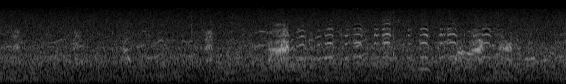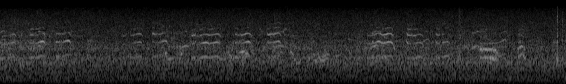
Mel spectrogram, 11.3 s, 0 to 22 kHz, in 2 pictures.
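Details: In the Camargue, France, in May 2018, White-winged terns give harsh, rasping, chattering calls, several birds overlapping in a steady jumble, with sharper squawks every few seconds.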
